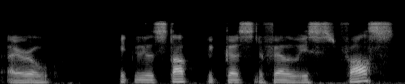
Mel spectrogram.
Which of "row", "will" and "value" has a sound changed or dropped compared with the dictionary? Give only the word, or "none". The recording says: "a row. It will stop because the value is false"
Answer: value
